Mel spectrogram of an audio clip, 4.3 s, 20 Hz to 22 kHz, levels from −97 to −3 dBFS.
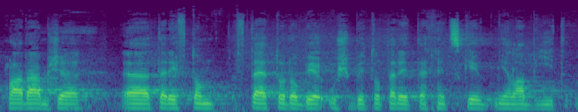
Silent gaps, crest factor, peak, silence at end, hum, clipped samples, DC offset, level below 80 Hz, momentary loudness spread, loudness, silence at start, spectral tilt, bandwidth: none; 18 dB; -14 dBFS; 0 s; none; under 0.1%; under 0.1%; -70 dBFS; 8 LU; -32 LUFS; 0 s; -4.5 dB/octave; 15 kHz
